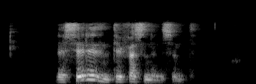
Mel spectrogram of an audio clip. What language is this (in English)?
Kabyle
